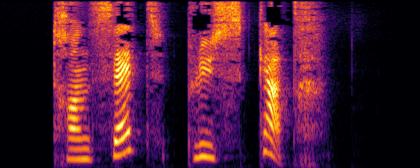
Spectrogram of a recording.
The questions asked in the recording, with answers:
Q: 37 plus 4.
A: Ça fait 41.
